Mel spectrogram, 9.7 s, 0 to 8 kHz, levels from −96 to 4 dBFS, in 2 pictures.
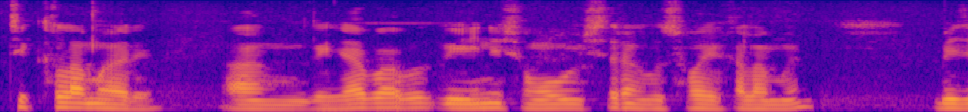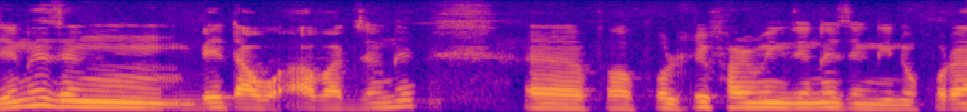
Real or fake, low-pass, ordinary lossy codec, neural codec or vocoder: real; none; none; none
